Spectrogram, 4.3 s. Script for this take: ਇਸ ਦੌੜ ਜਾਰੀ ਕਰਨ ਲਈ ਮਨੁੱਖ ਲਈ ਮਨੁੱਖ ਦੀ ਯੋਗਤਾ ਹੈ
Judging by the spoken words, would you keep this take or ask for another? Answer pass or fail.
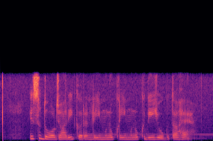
pass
